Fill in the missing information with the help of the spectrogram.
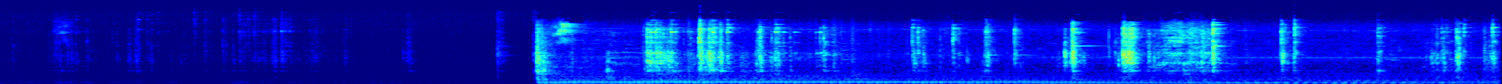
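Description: Metal clanks, clicks and scrapes as a square steel tube is shifted and clamped at an angle in a cut-off saw's vise. The first five seconds hold only a few faint ticks. About five seconds in a steady low hum comes in and runs on under the clanks.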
